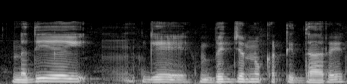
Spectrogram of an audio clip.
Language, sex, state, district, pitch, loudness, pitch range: Kannada, male, Karnataka, Koppal, 115 Hz, -15 LUFS, 105-135 Hz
